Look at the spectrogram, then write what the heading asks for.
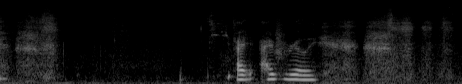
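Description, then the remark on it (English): Breathy sniffing of another person up close: a drawn-out inhale at the start and another near the end, with a short wordless voiced murmur in between, all quiet and intimate. “I don't know if it's weird that I'm sniffing you.”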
